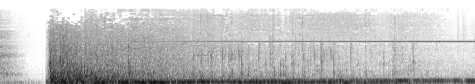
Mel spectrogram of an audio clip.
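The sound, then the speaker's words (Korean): After a brief hush, a bomb blast bursts in loud and sudden, then settles into a heavy, sustained rumble with scattered crackles and a thin, steady high-pitched ringing tone, a ringing in the ears, running underneath. “폭탄이 터지는 순간 모든 게 무너진 것이다.”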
